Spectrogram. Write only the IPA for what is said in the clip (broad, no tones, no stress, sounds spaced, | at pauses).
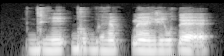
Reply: dʱ ĩ ʔ ɡ u bʱ ɛ̃ p ɓ ɛ̃ ʒ i w ɗ ɛ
